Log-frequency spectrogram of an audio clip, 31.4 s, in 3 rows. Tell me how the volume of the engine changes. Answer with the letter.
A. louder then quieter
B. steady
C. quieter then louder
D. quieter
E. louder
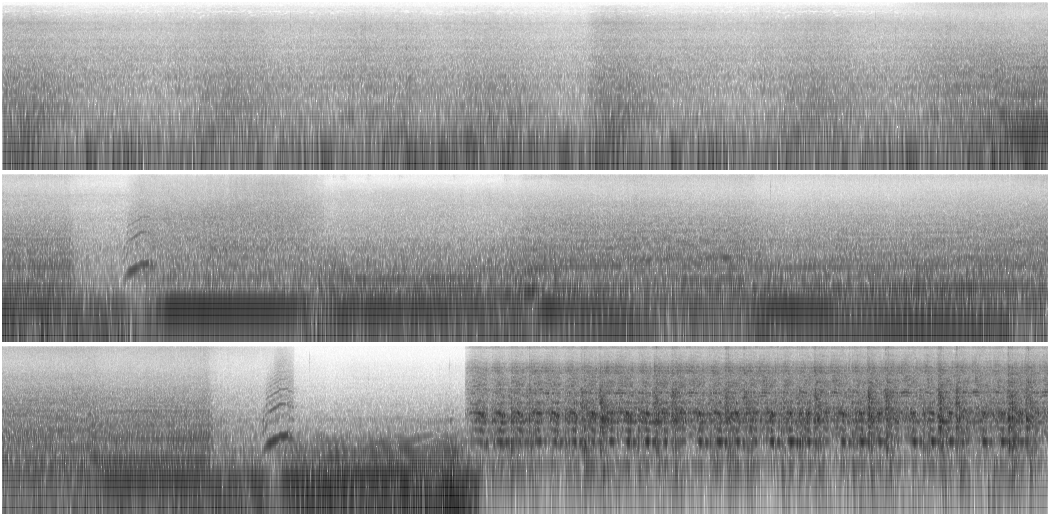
E.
